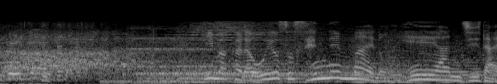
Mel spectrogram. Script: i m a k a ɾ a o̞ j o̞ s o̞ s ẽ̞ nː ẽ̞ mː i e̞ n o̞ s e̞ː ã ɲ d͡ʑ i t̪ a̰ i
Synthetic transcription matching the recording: i m a k a ɾ a o̞ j o̞ s o̞ s ẽ̞ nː ẽ̞ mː a e̞ n o̞ h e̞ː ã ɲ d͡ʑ i d̪ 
